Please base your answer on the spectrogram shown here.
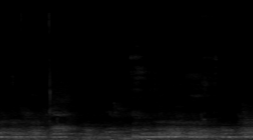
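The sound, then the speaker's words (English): Dogs bark and yip faintly at a home, under a steady background hum with no clear separate bark bursts. “Please pardon my dogs.”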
